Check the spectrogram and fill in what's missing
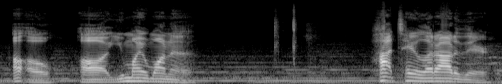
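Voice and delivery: ordinary talk, nothing marked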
